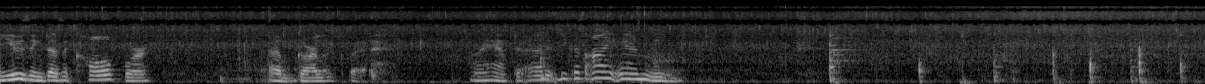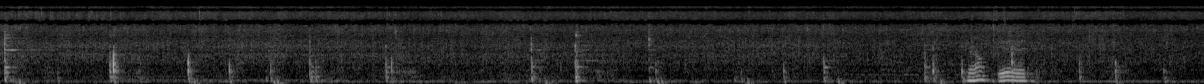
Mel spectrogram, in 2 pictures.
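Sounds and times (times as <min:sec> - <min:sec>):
food sizzling in a skillet: 0:00.0 - 0:24.0
wooden spoon stirring: 0:09.2 - 0:24.0.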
